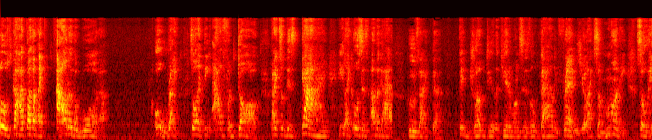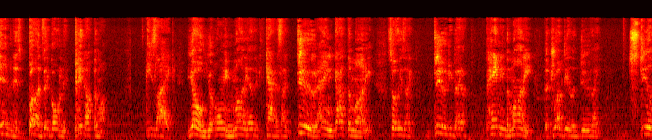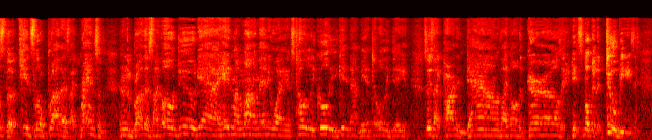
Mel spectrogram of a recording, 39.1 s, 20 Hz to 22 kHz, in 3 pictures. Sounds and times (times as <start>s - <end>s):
Speech: 0.0s - 2.2s, 3.0s - 15.2s, 15.9s - 39.1s.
